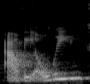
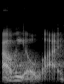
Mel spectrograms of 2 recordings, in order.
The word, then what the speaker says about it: alveoli: They kind of resemble little clusters of grapes, and they're called alveoli. Some people want to pronounce them sometimes alveoli. Sounds like ravioli, but I was always taught it's alveoli, so that's how I pronounce them.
